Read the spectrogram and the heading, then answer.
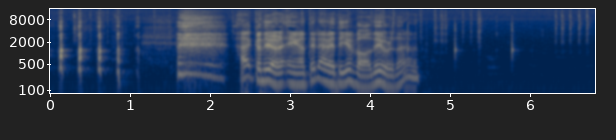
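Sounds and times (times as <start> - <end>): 
laughter: 0.0 - 2.0
speech: 2.4 - 4.7
person's jaw joint clicking: 4.2 - 6.8.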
